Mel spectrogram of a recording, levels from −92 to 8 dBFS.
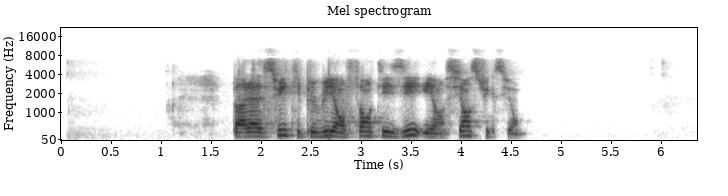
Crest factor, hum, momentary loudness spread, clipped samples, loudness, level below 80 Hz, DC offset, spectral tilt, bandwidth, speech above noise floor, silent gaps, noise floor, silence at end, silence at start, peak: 18 dB; none; 12 LU; under 0.1%; -15 LUFS; -58 dBFS; under 0.1%; -4.5 dB/octave; 7.6 kHz; 71 dB; none; -86 dBFS; 1.75 s; 1.7 s; -2 dBFS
